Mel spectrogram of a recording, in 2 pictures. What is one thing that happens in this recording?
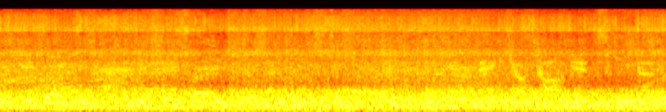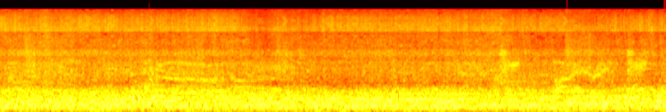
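Gunfire and explosions crackle and boom in a chaotic battle.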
